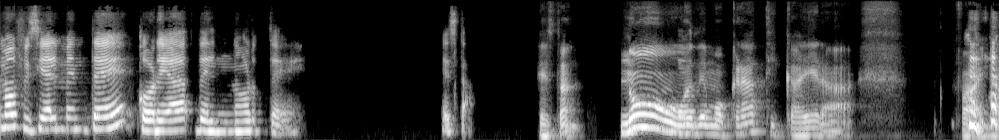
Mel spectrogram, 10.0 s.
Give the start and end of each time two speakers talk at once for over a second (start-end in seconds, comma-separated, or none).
none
